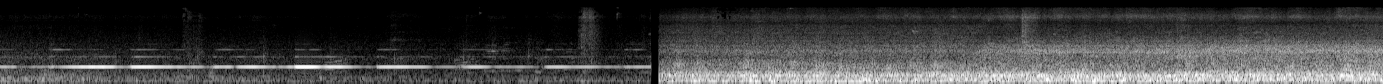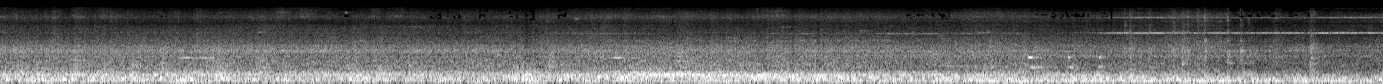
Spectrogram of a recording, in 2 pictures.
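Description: Passenger train running, heard through an open carriage door: a steady rumble of wheels on rail, with a high wheel squeal setting in near the end as the train slows into a station. In the first few seconds, before a sudden cut, a level crossing's warning signal rings steadily.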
